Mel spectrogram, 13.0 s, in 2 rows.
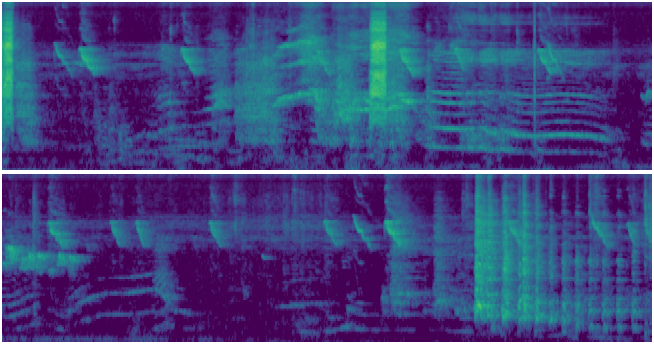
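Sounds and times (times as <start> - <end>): fast clucking bird call: 0.0 - 0.5, 2.4 - 4.5, 11.2 - 13.0.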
